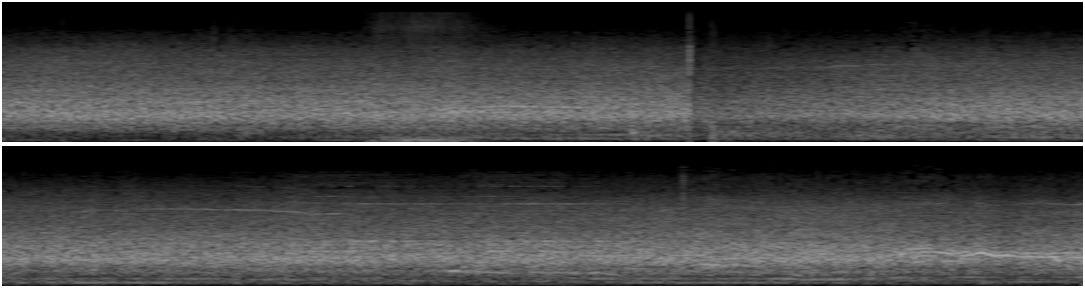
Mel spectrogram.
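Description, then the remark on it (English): A huge stadium crowd in Cleveland roars and cheers after David Fry's walk-off home run for the Guardians in game three, a dense, loud wall of voices that holds steady the whole time, with a brief dip and sharp knock early on before the noise swells again. “And shout out to Brian Anderson for letting the crowd take it.”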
